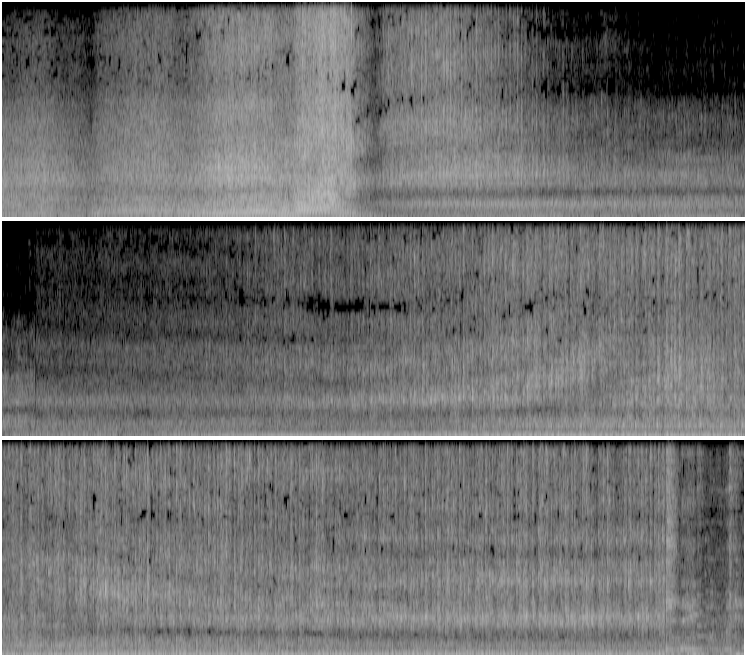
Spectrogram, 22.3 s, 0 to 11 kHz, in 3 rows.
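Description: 1969 Camaro's 496 big-block V8 exhaust with the QTP Screamer muffler valves open: it revs up as the car accelerates past, loudest about three seconds in, then falls away. From about eight seconds in a louder, steady deep rumble from the exhaust holds until just before the end.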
